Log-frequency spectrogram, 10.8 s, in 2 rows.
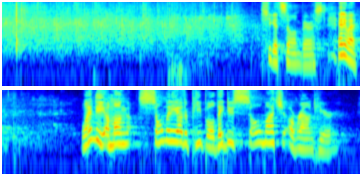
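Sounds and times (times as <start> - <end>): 
audience clapping: 0.0 - 4.2
speech: 4.0 - 5.5, 6.6 - 10.5.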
